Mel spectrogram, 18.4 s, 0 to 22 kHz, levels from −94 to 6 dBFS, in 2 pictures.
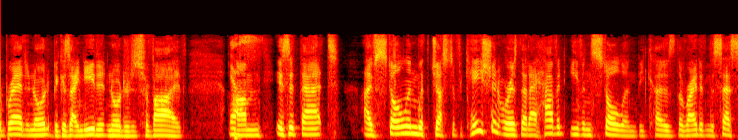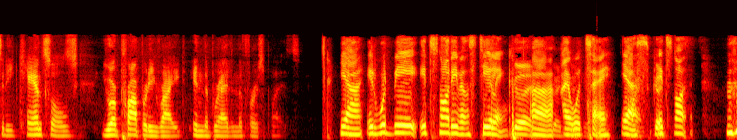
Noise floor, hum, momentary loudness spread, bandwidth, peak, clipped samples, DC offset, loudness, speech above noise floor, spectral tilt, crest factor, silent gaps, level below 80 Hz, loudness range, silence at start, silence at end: -42 dBFS; none; 11 LU; 8.2 kHz; 0 dBFS; under 0.1%; under 0.1%; -17 LUFS; 25 dB; -4 dB/octave; 18 dB; none; -46 dBFS; 6 LU; 0 s; 0 s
